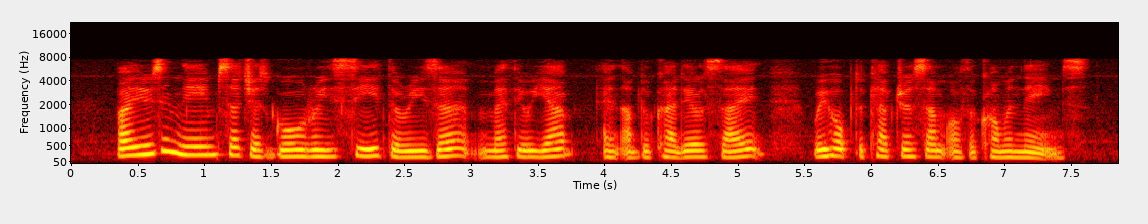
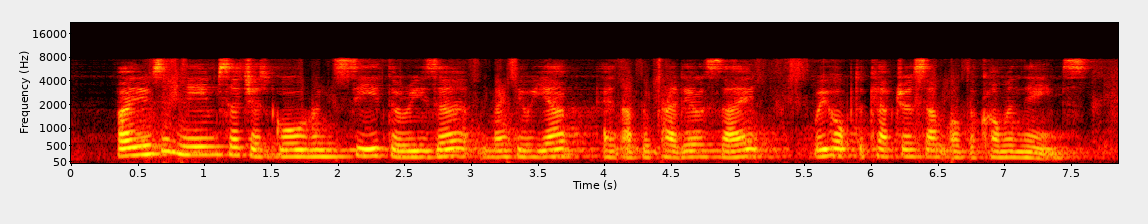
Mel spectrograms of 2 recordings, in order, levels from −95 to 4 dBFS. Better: first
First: none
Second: noise reduction (neural separator model SepFormer DNS4)

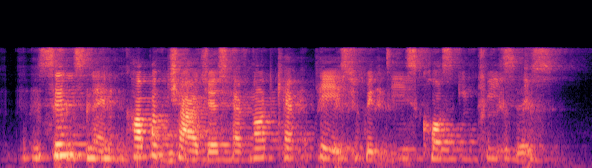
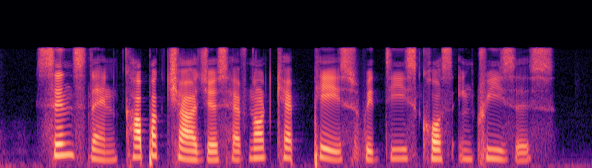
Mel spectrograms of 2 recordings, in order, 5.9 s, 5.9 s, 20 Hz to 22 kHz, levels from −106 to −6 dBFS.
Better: second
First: noise reduction (neural separator model SepFormer DNS4)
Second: none

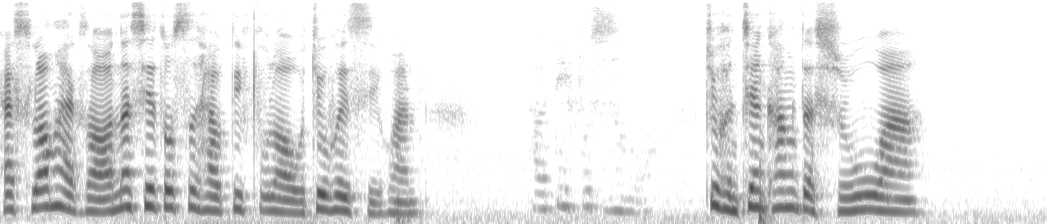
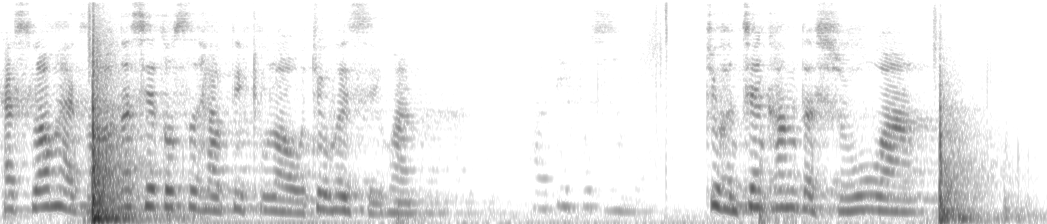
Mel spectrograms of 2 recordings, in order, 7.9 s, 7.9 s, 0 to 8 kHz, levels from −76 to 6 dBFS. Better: first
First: none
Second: background sound (Slam); 5 dB above the speech // room echo; dies away in 2 s

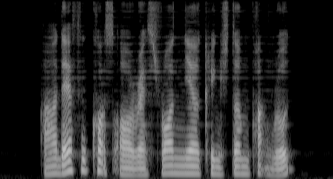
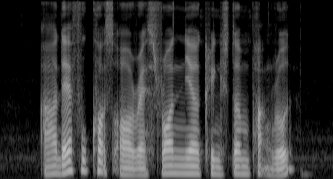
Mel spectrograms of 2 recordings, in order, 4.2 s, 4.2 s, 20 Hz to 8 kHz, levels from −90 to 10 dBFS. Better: second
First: noise reduction (neural mask model DeepFilterNet 3)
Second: none

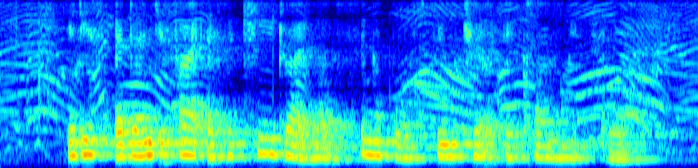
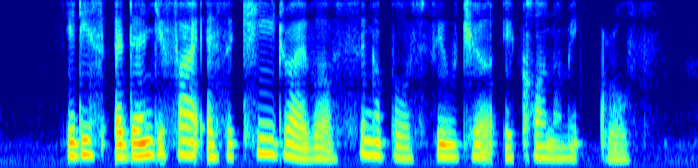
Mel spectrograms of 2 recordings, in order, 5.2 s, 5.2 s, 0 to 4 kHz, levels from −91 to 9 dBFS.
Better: second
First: background sound (Crowd); 19 dB below the speech // room echo; dies away in 0.8 s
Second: none

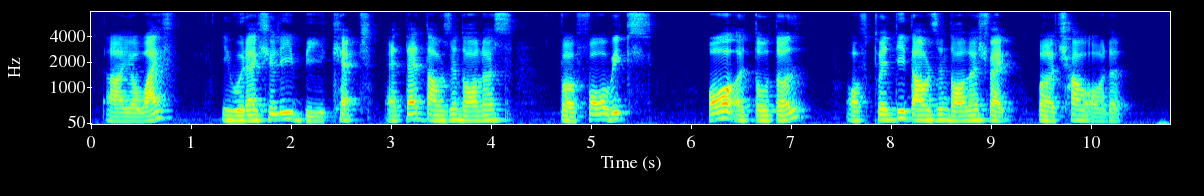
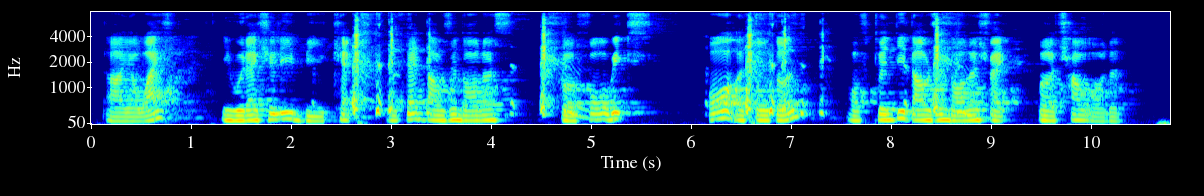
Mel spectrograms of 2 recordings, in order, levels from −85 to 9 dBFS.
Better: first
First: none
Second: noise reduction (classical method WPE with log-MMSE)

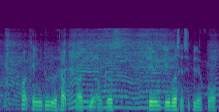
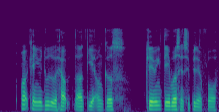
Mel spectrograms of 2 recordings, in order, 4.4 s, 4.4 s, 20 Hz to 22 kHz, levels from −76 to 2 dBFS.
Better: second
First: background sound (Motorcycle); 8 dB below the speech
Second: none

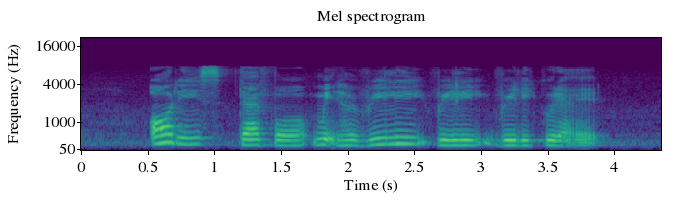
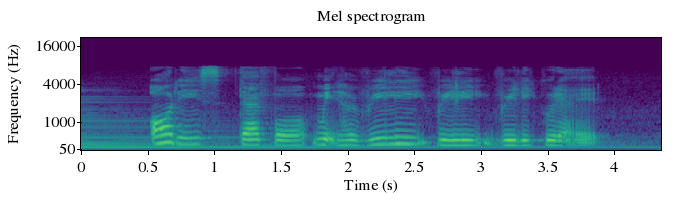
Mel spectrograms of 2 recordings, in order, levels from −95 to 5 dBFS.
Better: first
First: none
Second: background sound (Acoustic guitar); 16 dB below the speech

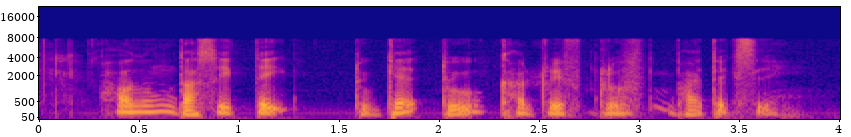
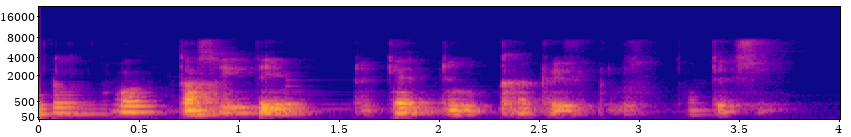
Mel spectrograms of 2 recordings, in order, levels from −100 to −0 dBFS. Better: first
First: none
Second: noise reduction (neural mask model DeepFilterNet 3)

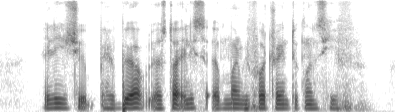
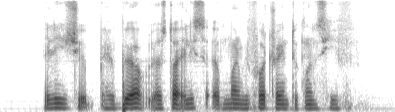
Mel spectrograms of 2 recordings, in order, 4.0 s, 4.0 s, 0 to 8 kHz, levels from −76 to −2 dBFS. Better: first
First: none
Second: noise reduction (neural separator model SepFormer DNS4)

